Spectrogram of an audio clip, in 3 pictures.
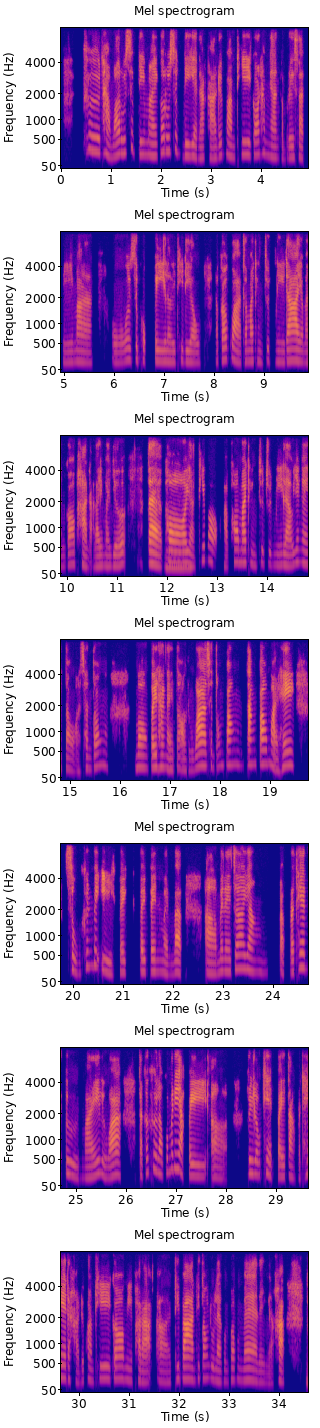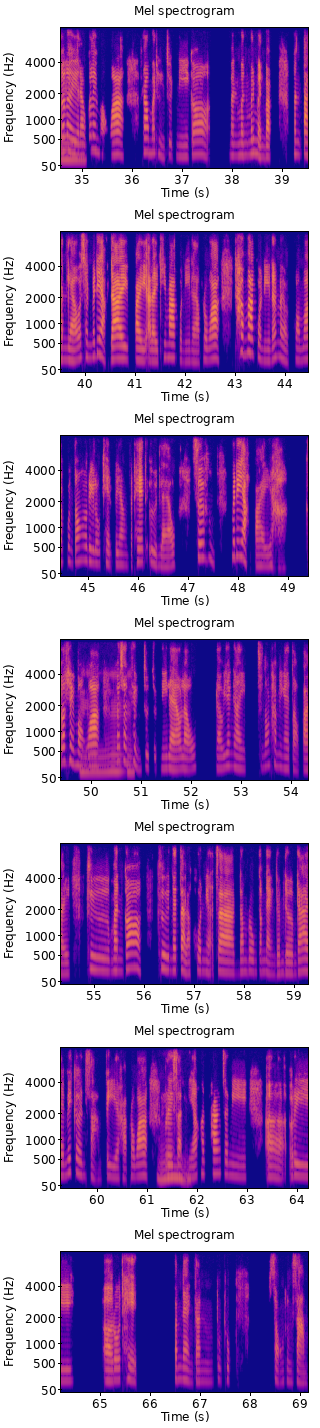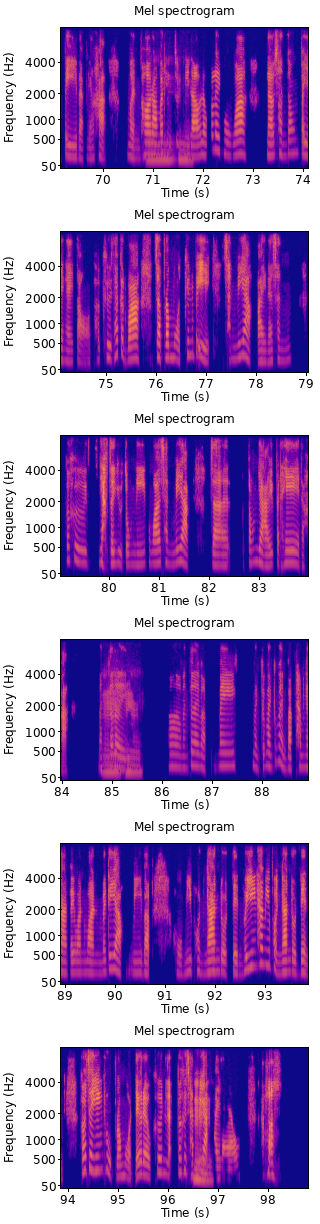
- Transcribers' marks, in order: tapping; other background noise; in English: "manager"; in English: "Relocate"; in English: "Relocate"; laughing while speaking: "ค่ะ"; in English: "Rotate"; laughing while speaking: "อยากจะ"; laughing while speaking: "ค่ะ"
- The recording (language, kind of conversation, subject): Thai, advice, ทำไมฉันถึงประสบความสำเร็จในหน้าที่การงานแต่ยังรู้สึกว่างเปล่า?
